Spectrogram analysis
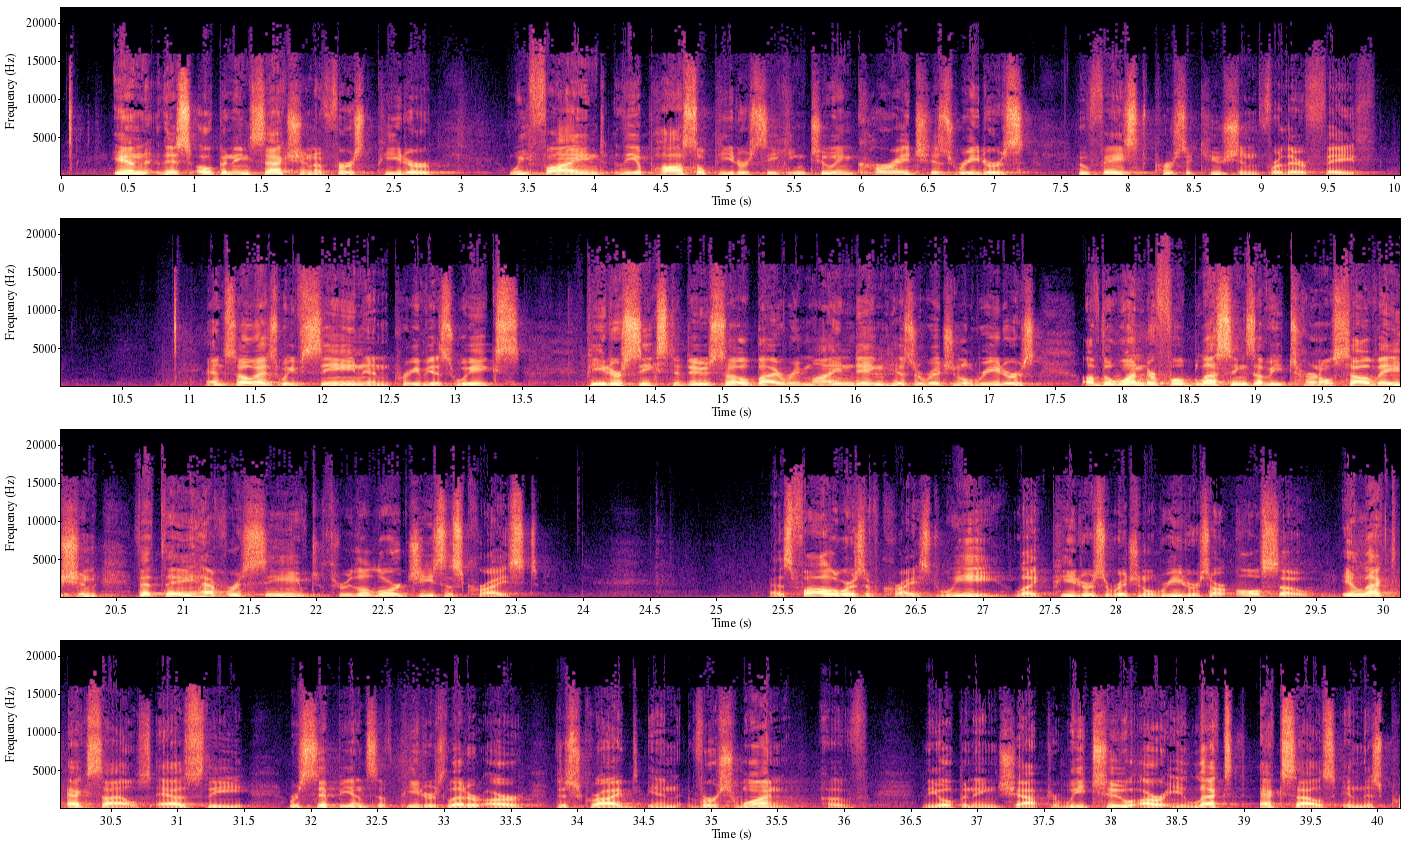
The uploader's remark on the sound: preached at Grace Orthodox Presbyterian Church in Sewickley, PA, during the evening Worship Service on Sunday, December 10, 2023.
